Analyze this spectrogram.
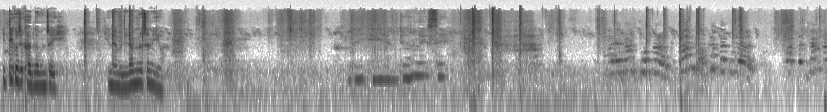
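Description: Tongs snip leaves with short clicks.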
